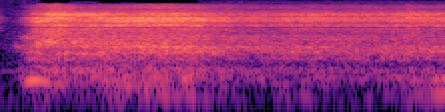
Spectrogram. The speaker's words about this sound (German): Also das ist einfach, dass man so ein bisschen, wie wenn man eben den Spiegel anhaucht, so einen Widerstand erzeugt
